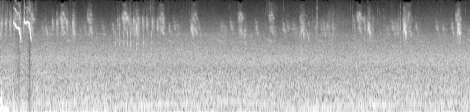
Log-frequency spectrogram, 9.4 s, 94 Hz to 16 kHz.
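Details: Flock of Eurasian tree sparrows and a young chick coming to a hand to be fed at a Tenmangu shrine, May 17, 2024; a loud sharp descending note opens, then faint thin chirps continue from several birds.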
